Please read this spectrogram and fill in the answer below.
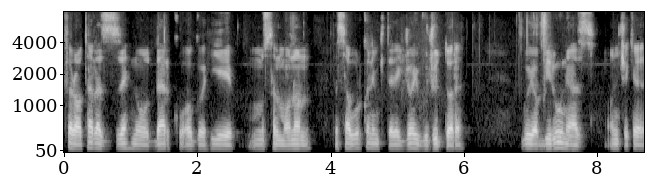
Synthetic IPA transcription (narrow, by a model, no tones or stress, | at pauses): faɾɔt̪ʰaɾazːehnʊd̪aɾkʰʊ̰ʔɔɡɔhie | mʊsalmɔnɔn | t̪ʰasawːʊɾkʊnemkɪ̥d̪aɾjaɡ̚d͡ʒɔjiwʊd͡ʒud̪̚ːɔɾɛ | ɡujɒbiɾunaz | ɔ̰nt͡ʃɪke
